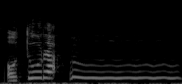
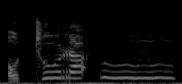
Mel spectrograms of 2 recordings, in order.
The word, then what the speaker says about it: Otuuraa'ng: Now, this sound, it's Otuura, and you have to have a slight stop after the A in Otuura. Otuura. It's Otuuraa'ng. There's a slight pause between the part Otuura and Ung. Ung is spelled like the last two letters in the word sing, just the N and the G. N as in nice, G as in go. So it's Otuuraa'ng.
